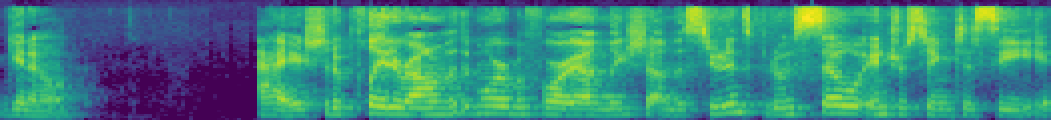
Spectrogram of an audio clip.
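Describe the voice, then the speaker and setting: There is audible room echo as a woman speaks very fast at a medium pitch with fairly even intonation. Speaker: teacher and PhD researcher presenting a masterclass. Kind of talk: online masterclass presentation.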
